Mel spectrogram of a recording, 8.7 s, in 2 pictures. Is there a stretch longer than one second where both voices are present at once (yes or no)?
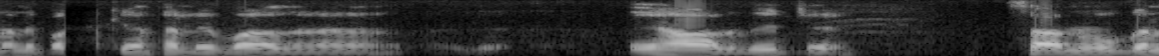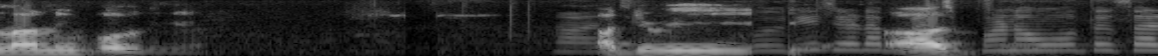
no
